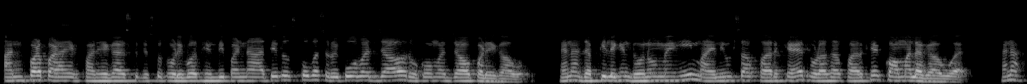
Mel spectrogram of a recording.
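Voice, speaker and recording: A man's voice: on the high side, fairly quick, narrow, tinny audio. A man teaching an online class, explaining in a conversational way and often checking in with students.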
